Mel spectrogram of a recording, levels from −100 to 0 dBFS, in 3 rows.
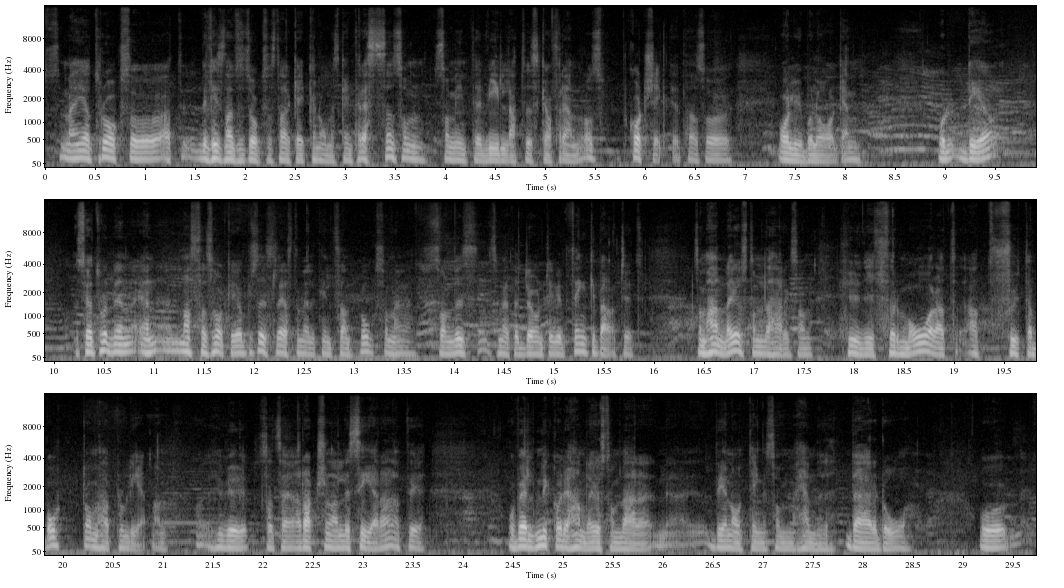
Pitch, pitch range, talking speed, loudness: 115 Hz, 105-135 Hz, 200 wpm, -31 LUFS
